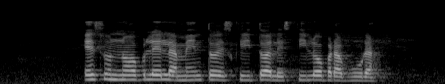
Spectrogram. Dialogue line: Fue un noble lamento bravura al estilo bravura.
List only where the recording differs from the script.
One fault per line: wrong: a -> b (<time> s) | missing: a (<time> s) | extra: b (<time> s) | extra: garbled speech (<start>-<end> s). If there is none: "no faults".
wrong: Fue -> Es (0.8 s)
wrong: bravura -> escrito (2.2 s)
